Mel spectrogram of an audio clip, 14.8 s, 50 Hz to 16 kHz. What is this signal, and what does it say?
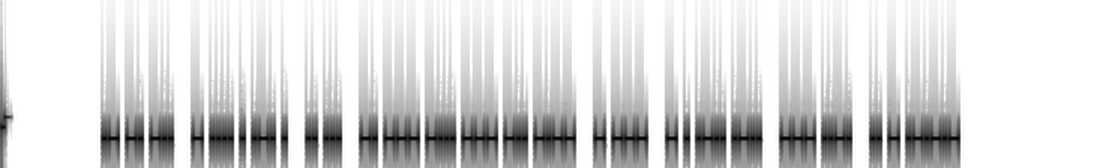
Morse code, heard as a keyed tone, about 30 wpm, 700 Hz. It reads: AND THERE IS NOBODY TO TELL OF IT.
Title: Sentences from Top 1600 Words 30wpm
